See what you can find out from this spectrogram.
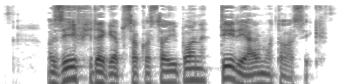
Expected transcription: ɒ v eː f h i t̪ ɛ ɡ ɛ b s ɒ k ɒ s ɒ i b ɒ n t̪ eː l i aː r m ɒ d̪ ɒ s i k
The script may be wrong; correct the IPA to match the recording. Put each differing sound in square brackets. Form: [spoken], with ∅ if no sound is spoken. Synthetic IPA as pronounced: ɒ [z] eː f h i [d̪] ɛ ɡ ɛ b s ɒ k ɒ s ɒ i b ɒ n t̪ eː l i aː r m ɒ [t̪] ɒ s i k

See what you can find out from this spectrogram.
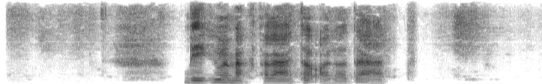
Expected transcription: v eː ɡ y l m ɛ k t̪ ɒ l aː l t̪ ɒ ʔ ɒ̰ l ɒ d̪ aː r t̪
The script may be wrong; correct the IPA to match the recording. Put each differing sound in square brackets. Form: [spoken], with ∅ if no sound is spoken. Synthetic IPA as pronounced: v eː ɡ y l m ɛ k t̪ ɒ l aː l t̪ ɒ ʔ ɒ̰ l ɒ d̪ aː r t̪

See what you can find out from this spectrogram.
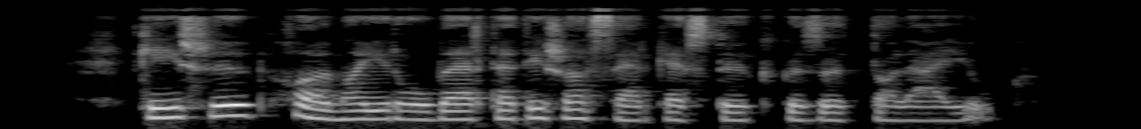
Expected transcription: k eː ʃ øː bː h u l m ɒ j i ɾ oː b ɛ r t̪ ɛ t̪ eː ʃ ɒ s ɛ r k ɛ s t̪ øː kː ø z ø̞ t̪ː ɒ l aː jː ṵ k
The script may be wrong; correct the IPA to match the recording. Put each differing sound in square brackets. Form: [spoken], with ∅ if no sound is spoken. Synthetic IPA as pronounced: k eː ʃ øː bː h [ɒ] l m ɒ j i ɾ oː b ɛ r t̪ ɛ t̪ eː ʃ ɒ s ɛ r k ɛ s t̪ øː kː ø z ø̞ t̪ː ɒ l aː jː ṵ k

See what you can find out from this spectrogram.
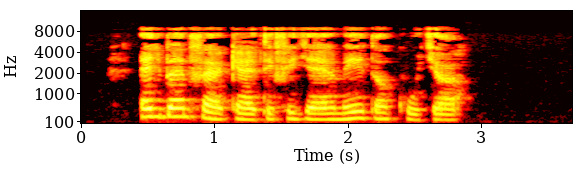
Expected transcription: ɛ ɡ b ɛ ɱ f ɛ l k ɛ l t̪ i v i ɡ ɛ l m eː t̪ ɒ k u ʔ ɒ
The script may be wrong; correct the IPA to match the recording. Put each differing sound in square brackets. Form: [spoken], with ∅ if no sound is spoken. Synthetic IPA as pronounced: ɛ [ɟ] b ɛ ɱ f ɛ l k ɛ l t̪ i [f] i [ɟ] ɛ l m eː t̪ ɒ k u [c] ɒ

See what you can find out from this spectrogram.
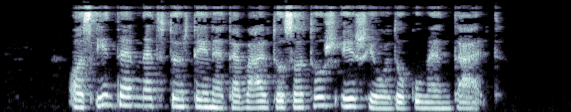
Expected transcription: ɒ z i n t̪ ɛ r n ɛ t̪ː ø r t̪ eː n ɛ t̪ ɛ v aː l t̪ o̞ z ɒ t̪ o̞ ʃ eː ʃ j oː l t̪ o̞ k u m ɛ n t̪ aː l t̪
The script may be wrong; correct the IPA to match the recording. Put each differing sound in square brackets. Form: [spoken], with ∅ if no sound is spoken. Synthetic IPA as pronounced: ɒ z i n t̪ ɛ r n ɛ t̪ː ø r t̪ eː n ɛ t̪ ɛ v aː l t̪ o̞ z ɒ t̪ o̞ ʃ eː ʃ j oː l [d̪] o̞ k u m ɛ n t̪ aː l t̪

